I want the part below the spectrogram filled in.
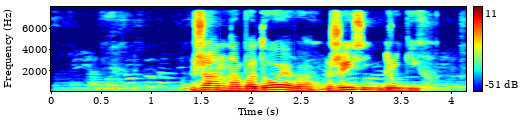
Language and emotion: Russian, neutral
